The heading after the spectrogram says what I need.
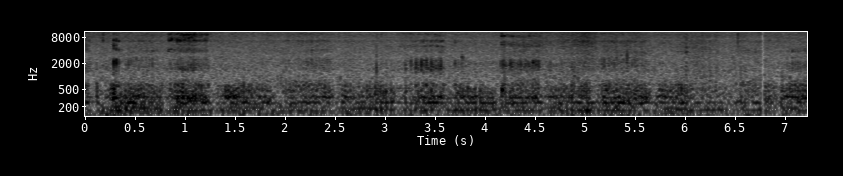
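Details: A sleeping cat makes a continuous low, rough rumbling that rises and falls with each breath; loud snoring.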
